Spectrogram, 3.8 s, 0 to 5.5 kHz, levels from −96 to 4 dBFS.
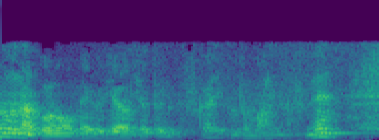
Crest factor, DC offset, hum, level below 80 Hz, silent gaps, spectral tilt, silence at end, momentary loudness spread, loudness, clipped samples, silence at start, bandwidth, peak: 20 dB; under 0.1%; none; -72 dBFS; none; -10 dB/octave; 0 s; 17 LU; -26 LUFS; under 0.1%; 0 s; 4 kHz; -4 dBFS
